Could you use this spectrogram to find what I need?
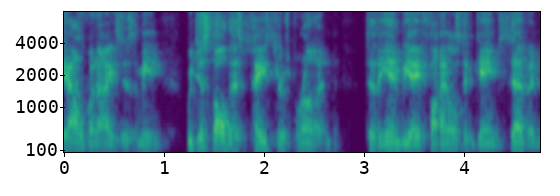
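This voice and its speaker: A plain, everyday voice from a man at medium pitch, fairly quick and with fairly even intonation. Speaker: NFL radio play-by-play broadcaster. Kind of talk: podcast interview answer. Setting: podcast conversation.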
